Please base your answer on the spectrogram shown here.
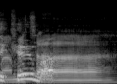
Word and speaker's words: Akuma: up-and-coming talents even like akura akuma apologies for the pronunciation it is akuma they've they've made it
